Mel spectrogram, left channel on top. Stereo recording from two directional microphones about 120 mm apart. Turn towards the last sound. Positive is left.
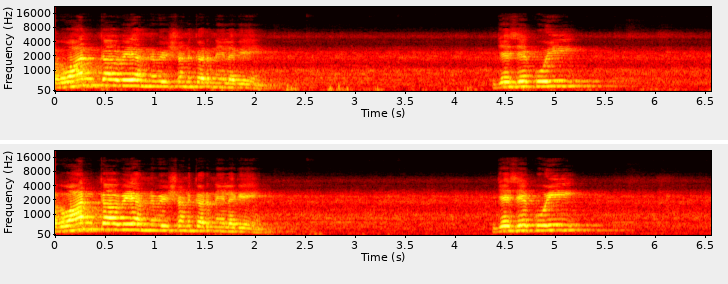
turn(degrees=-90)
